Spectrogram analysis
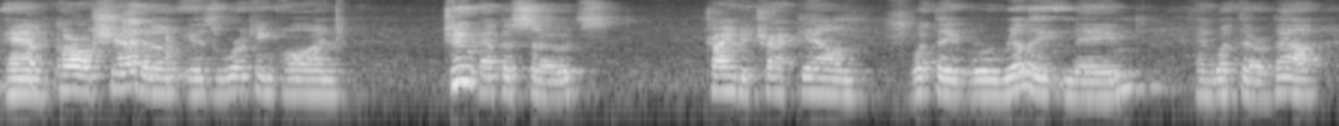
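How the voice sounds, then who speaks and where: Male panelist, fairly high voice, informal answers, recorded from afar with heavy room echo. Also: steady tone, slow. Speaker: panel presenter. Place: indoor event room, recorded from a distance. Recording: very echoey room, distant microphone.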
